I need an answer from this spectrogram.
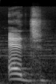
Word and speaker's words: edge: या जैसे एज, EDGE, एज, अब एज में भी डी के बाद क्या आ रहा है, जी आ रहा है, इसलिए यहाँ पर भी डी क्या है, साइलेंट है, यानी कि वो नहीं बोला जा रहा है। हम क्या बोलते हैं, एज।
